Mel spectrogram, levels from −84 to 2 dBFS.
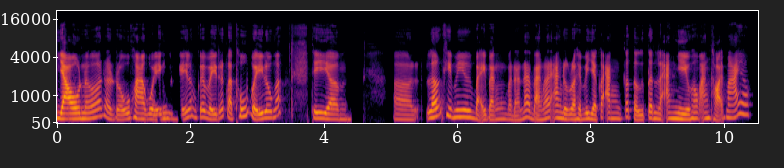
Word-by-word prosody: dầu 195 -1 +8
nữa, 210 +7 0
rồi 200 -9 -2
rượu 170 +2 -2
hòa 195 -5 +3
quyện, 175 -1 0
mình 180 -2 -11
nghĩ 175 - -2
là 265 - -1
một 245 - -8
cái 245 - +1
vị 175 -3 +2
rất 255 +7 -5
là - - +3
thú 285 0 -1
vị 185 +3 +5
luôn 225 +1 +1
á. 290 - -2 0.4
Thì, 210 -2 +2
ờm, 175 -2 0 0.7
ờ, 170 -1 -5 0.3
lớn 240 +7 +4
khi 300 -5 -1
m - - -3
như 245 -1 +3
vậy 170 -5 -1
bạn 175 +3 -3
bạn 170 -1 -6
đã 150 +1 -4
nói 245 +8 -1
bạn 165 - 0
đã 215 - 0
ăn 225 -2 0
được 180 -3 +1
rồi 175 -1 +2
thì 175 - -1
bây 195 +3 -1
giờ 175 - +3
có - - -1
ăn 200 -2 -2
có 250 - -2
tự 165 -9 -3
tin 215 +3 -2
là 185 - -2
ăn 205 0 0
nhiều 180 -2 +3
hông, 210 0 -1
ăn 210 +1 -1
thoải 215 - 0
mái 230 +10 -1
hông? 350 -2 -3
200 Hz, 290 wpm, -24 LUFS, 175-230 Hz, 0.7 s, dầu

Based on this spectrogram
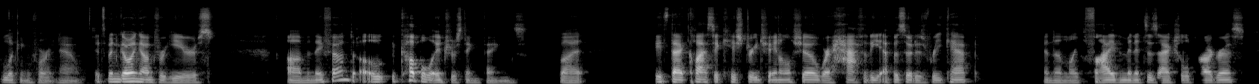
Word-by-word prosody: looking 100 -4 -7
for 85 -2 -8
it 80 - -15
now. 85 -4 -11
It's - - -10
been 130 -1 0
going 130 0 +8
on 110 -1 +2
for 100 - -5
years, 85 -1 -3 0.7
um, 95 -1 -1
and 95 - -8
they 100 - -1
found 195 - -1
a - - -13
l 120 -1 0
couple - - +4
interesting 95 -3 -3
things, 80 0 -12 0.3
but 85 -2 -3 0.7
it's - - -2
that - - +7
classic - - +4
History 110 -3 -2
Channel 105 +1 -2
show 110 -1 +2
where 95 -2 +1
half 100 +1 +3
of - - -8
the 105 - -1
episode 105 -1 -1
is 90 -2 -7
recap, 105 +2 -4 0.7
and 100 -3 -9
then, 90 -1 -7
like, 85 0 -8
5 100 0 +2
minutes 100 +1 -3
is 105 - -4
actual 95 +1 -1
progress. 105 +2 0
100 Hz, 195 wpm, -26 LUFS, 90-105 Hz, 0.7 s, going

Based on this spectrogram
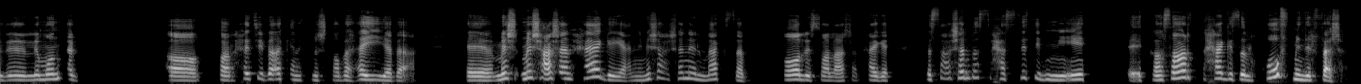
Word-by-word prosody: ل 200 0 0
لمنتج 235 +5 0 0.9
آه، 185 -2 +4 0.2
فرْحتي 255 +7 -2
بقى 245 0 +1
كانت 210 -5 -12
مش 200 0 -8
طبيعية 200 0 0
بقى 175 0 -6 0.5
آآ، 185 -1 +3
مش 255 +7 +3
مش 305 0 +3
عشان 270 +1 +4
حاجة، 310 -5 +3
يعني 185 0 -5
مش 245 +7 -6
عشان 275 0 -8
المكسَب 230 -6 -6 0.4
خالص 215 -3 +2
ولا 185 -3 -3
عشان 175 +2 -7
حاجة 185 -3 -4 0.3
بس 225 +6 -6
عشان 295 +3 -2
بس 315 0 -11
حسّيت 270 +4 -9
إني 215 -5 0
إيه؟ 230 +2 +4 0.5
آآ - - -1
كسَرت 285 +10 +4
حاجز 250 -4 +2
الخوف 285 - +3
من 225 -3 +3
الفشل. 200 - +3
225 Hz, 150 wpm, -26 LUFS, 195-270 Hz, 0.9 s, آه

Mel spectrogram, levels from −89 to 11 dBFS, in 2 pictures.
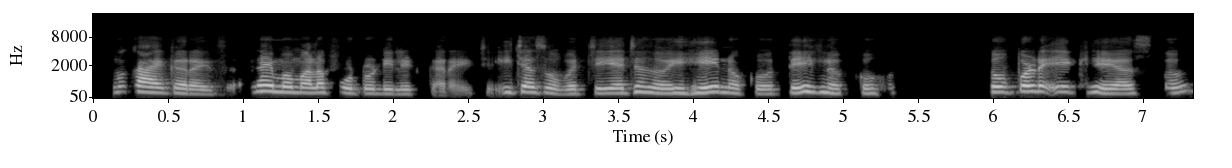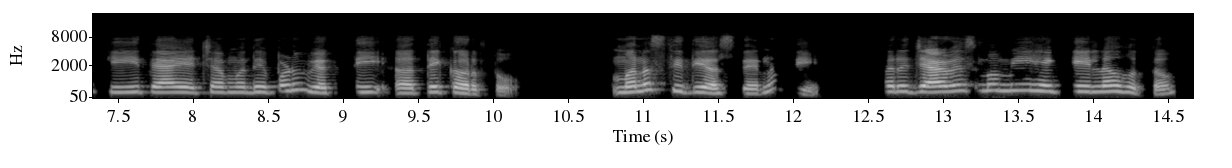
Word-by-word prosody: मग 235 - -7
काय 225 -3 +6
करायचं? 165 -5 -2
नाही, 265 0 +7
मग 230 -3 +3
मला 210 0 +4
फोटो 190 -3 -2
डिलीट 170 -2 -4
करायचे - - -11
हिच्यासोबतचे, 190 -6 -1
याच्या 190 +5 +1 0.3
हे 205 +4 +5
नको, 180 -5 -3
ते 210 +5 +4
नको. 180 -3 -4 0.8
तो 230 0 +5
पण 255 0 +8
एक 235 -2 0
हे 190 -5 +2
असतो, 180 +4 -4 0.2
की 225 +1 -5
त्या 220 -1 +3
याच्यामध्ये 220 +1 -2
पण 270 - +1
व्यक्ती, 215 +2 -3
अ, 195 - +2
ते 230 - +3
करतो. 185 -5 0 0.7
मनस्थिती 260 -3 +1
असते 185 -1 0
ना - - -7 0.2
ती, - - -9 0.5
तर 245 +1 +1
ज्यावेळेस 250 +3 +5
मग 290 +1 -4
मी 285 +1 -5
हे 265 - +3
केलं 245 -1 +1
होतं, 215 -9 -2
220 Hz, 160 wpm, -23 LUFS, 185-240 Hz, 0.8 s, पण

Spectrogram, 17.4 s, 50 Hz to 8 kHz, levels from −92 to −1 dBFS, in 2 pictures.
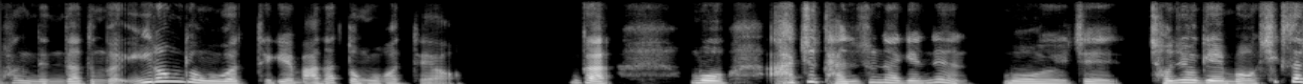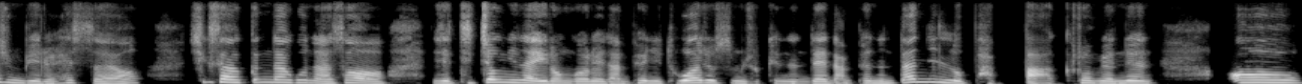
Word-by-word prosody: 확 215 -2 -9
낸다든가 165 -1 -4
이런 330 - +1
경우가 195 - +1
되게 155 +1 -3
많았던 190 +2 -1
것 135 - -5
같아요. 120 +1 -7 0.8
그니까 - - +6 0.5
뭐 215 -3 +4 0.3
아주 320 - +1
단순하게는 205 - -2 0.2
뭐 180 -3 -1
이제 155 0 -4 0.2
저녁에 215 0 +3
뭐 160 -4 0
식사 310 - +1
준비를 195 -9 -3
했어요. 185 -3 -2 0.3
식사가 275 -2 +2
끝나고 255 -2 -2
나서 190 -1 +2 0.3
이제 195 +1 +1
뒤 180 +1 -3
정리나 250 0 +3
이런 190 0 +3
거를 185 -1 0
남편이 175 +5 -2
도와줬으면 215 -2 +2
좋겠는데 175 0 -2
남편은 185 - -3
딴 280 +4 +2
일로 240 -9 0
바빠. 125 - +1
그러면은 200 -2 0 0.5
"어우 240 -2 +5
195 Hz, 305 characters per minute, -25 LUFS, 170-230 Hz, 0.8 s, 그니까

